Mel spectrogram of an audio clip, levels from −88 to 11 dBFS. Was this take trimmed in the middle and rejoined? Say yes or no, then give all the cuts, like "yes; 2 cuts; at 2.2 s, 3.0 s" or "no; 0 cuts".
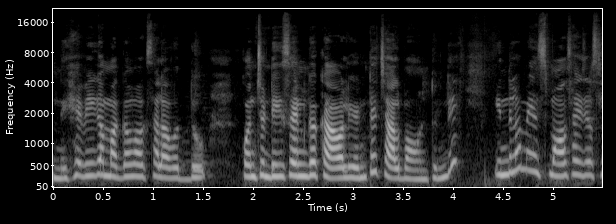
no; 0 cuts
